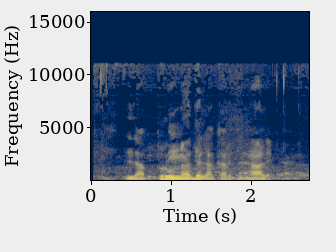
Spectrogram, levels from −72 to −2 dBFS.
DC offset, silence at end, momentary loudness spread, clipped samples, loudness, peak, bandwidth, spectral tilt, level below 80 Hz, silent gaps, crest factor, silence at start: under 0.1%; 0 s; 16 LU; under 0.1%; -16 LUFS; 0 dBFS; 11.5 kHz; -7 dB/octave; -40 dBFS; none; 16 dB; 0.05 s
